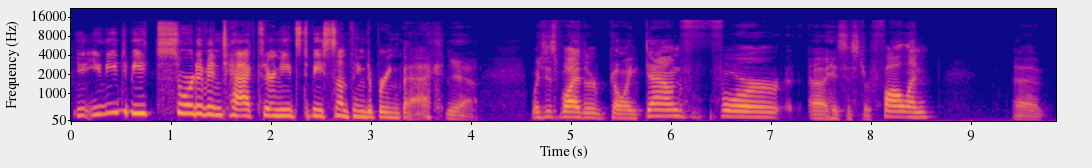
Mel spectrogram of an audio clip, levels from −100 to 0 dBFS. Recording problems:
none

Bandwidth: 14.5 kHz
